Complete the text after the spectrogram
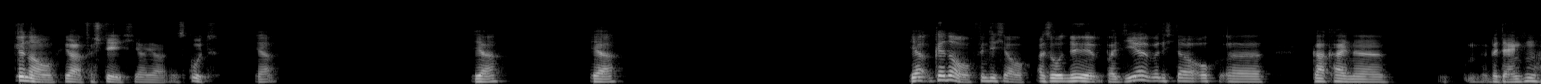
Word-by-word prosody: Genau, 120 - +5
ja, 125 -6 +2
verstehe 115 +1 -1
ich. 110 +1 -12
Ja, 115 -1 -7
ja, 105 -2 -7
ist - - -18
gut. - - -5 0.3
Ja. - - -8 1.9
Ja. 135 +1 +2 0.8
Ja. 130 -1 0 2.9
Ja, 170 +1 +4
genau, 195 - +3
finde 155 +7 -2
ich 145 0 -5
auch. 110 -3 -6
Also, 145 0 +5
ne, 145 -2 +5
bei 125 0 -4
dir 180 +9 +1
würde 160 -2 -3
ich 150 - -12
da 150 -2 -2
auch, 145 0 -4
äh, 125 -2 -3 0.5
gar 140 -2 +3
keine 125 -5 0 0.5
m-m - - -19
Bedenken 130 +4 0
135 Hz, 115 wpm, -28 LUFS, 120-150 Hz, 2.9 s, Genau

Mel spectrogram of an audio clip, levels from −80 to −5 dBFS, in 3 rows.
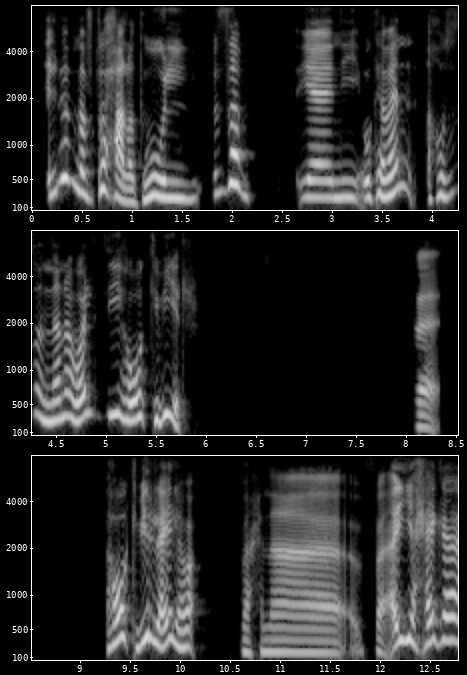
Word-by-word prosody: الباب - - +1 0.2
مفتوح 325 +9 +1
على 180 -4 +4
طول، 230 - +1
بالضبط 305 - +1 0.4
يعني 240 0 0
وكمان 260 +5 +2 0.3
خصوصًا 270 +8 -5
إن 260 -4 +1
أنا 305 +4 +1
والدي 340 +3 0
هو 270 +2 +4
الكبير. 330 +2 -2 2.2
ف - - -12 1.2
هو 330 - +4
كبير 345 +3 +1
العيلة 270 -3 +3
بقى، 250 - -4 0.3
فإحنا 180 +1 -7 0.9
فأي 340 -1 +2
حاجة 310 +4 +1
270 Hz, 100 wpm, -22 LUFS, 240-330 Hz, 2.2 s, على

